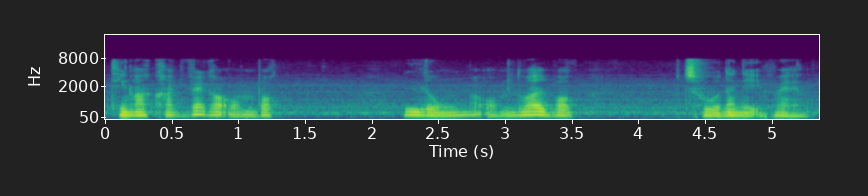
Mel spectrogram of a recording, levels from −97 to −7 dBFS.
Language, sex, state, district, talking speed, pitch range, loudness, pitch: Mizo, male, Mizoram, Aizawl, 180 wpm, 110-135 Hz, -22 LUFS, 120 Hz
